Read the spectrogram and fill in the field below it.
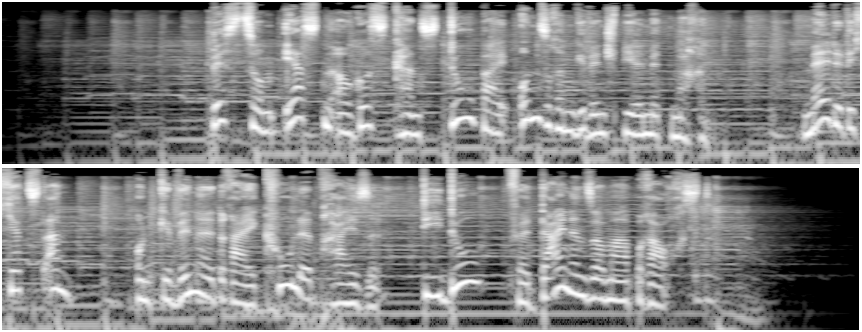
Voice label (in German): Kids Werbung Deutsch; KIKA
